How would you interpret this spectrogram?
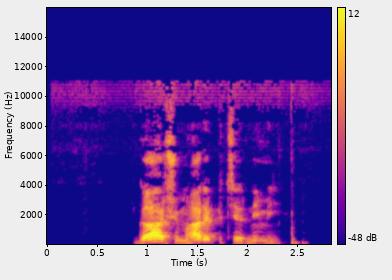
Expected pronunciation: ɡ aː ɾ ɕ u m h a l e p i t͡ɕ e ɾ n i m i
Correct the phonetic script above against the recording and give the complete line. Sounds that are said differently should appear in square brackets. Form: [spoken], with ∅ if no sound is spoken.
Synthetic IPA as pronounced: ɡ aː ɾ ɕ u m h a [ɾ] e p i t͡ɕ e ɾ n i m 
